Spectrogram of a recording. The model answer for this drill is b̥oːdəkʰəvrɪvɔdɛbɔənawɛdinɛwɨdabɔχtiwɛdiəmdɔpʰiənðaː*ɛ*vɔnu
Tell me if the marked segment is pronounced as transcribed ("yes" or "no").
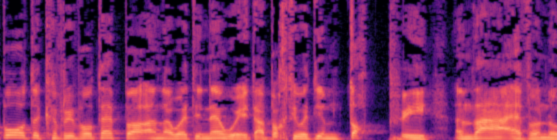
yes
